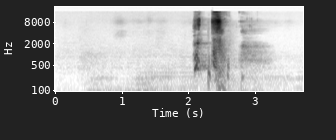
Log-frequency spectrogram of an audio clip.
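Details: An adult woman doing a nose-blowing/sneezing challenge gives one forceful sneeze after a quiet lead-in, a sharp double burst with a brief voiced trailing exhale.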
